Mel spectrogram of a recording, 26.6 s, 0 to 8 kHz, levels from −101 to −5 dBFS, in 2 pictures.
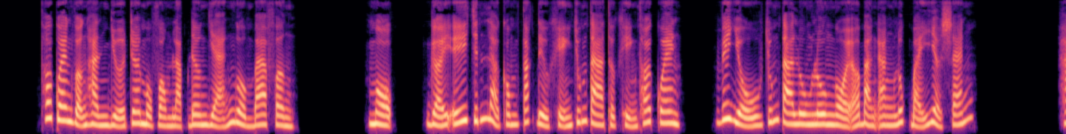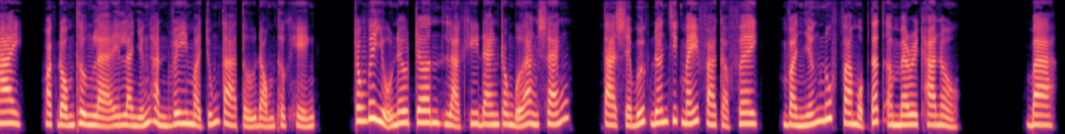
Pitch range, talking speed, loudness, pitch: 205-255 Hz, 200 wpm, -17 LUFS, 225 Hz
